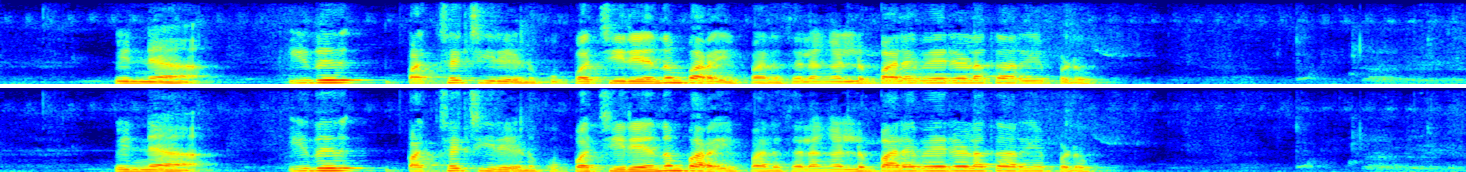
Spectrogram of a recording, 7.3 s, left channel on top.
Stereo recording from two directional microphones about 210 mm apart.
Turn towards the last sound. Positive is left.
turn(degrees=-35)  # may be behind; listen again after turning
